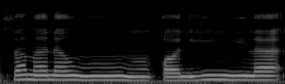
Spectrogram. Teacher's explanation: Ikhfa hakiki tanwin bertemu dengan qaf atau fathah tanwin bertemu dengan qaf, samar dengan dengung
